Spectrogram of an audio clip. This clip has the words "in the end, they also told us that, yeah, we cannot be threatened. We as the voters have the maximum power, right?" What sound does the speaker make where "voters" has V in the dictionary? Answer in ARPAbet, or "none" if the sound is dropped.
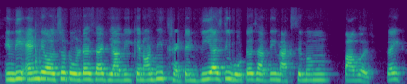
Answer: V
